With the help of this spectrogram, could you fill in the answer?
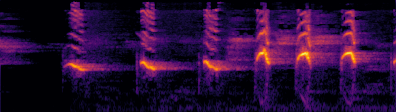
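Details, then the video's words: Sumatran leafbird song as a lure to make leafbirds sing: three downward-slurred whistles followed by three quicker, higher sharp notes. "Kicauan ini MAMPU memikat cucak ijo MACET bunyi"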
